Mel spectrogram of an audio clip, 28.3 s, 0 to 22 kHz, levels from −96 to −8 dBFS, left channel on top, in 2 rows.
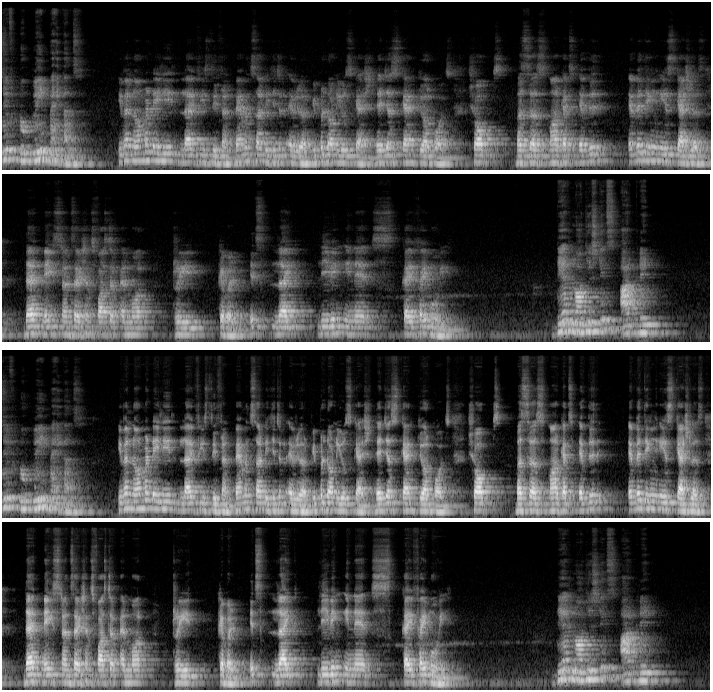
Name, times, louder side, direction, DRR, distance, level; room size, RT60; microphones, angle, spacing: voice 1, 0.0-1.5 25.2-27.1, right 1 dB, 30° left, 0.9 m, -30 dB
voice 2, 2.3-10.0 10.3-12.1 12.5-14.2 14.6-17.1 17.6-18.1 18.5-20.1 20.5-21.9 22.2-23.2, right 5 dB, 60° right, 0.3 m, -28 dB
5.5 x 2.1 x 4.1 m
head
